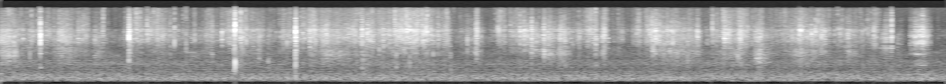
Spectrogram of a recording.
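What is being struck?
Sand-and-cement mix crushed by hand.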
